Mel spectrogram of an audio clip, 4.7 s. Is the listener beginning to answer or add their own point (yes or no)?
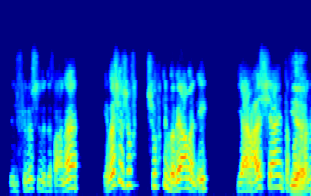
no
